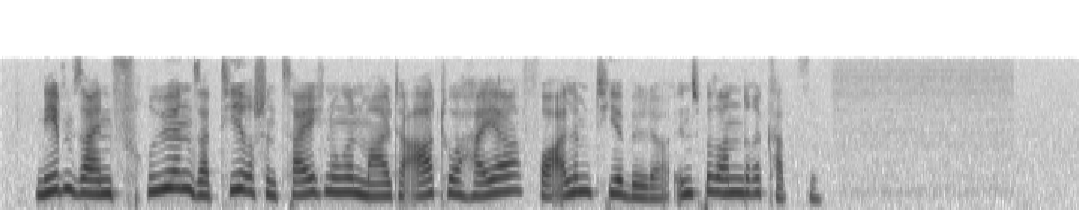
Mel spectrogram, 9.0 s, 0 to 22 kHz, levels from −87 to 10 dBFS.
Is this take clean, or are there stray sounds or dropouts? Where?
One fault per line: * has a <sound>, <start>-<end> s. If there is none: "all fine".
all fine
